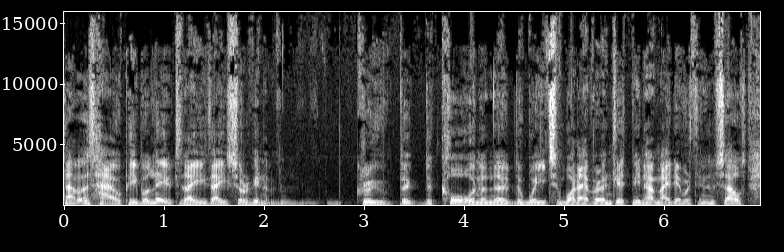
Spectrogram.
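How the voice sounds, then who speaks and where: A man with a British accent speaks at a very fast pace, his medium pitch showing ordinary variation and his loudness very even. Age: 60s. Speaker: podcast guest discussing horror films. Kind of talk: casual film discussion.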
